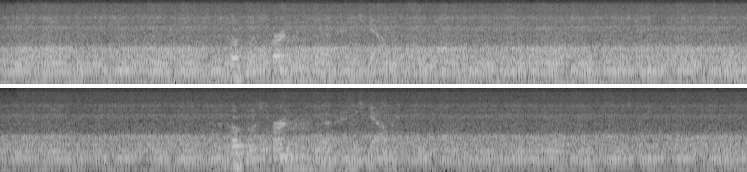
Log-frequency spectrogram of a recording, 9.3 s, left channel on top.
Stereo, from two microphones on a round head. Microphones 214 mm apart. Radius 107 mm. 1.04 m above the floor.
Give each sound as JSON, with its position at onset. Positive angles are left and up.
{"t": 2.7, "sound": "a man speaking", "side_deg": 40, "distance_m": 3.0}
